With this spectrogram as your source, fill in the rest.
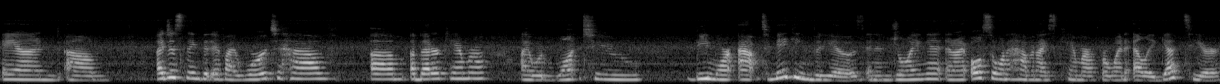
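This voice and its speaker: A woman talks with normal pitch movement while clear background noise can be heard. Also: fairly high pitch for a woman. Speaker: vlogger. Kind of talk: casual vlog update. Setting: home, webcam recording. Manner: fast.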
